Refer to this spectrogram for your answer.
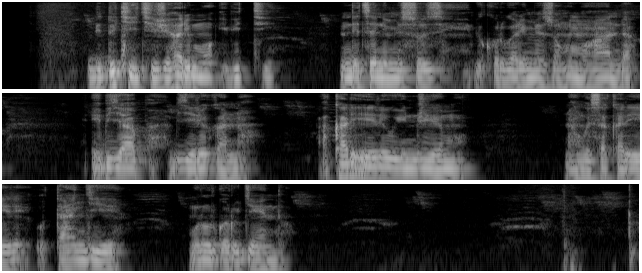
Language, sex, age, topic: Kinyarwanda, male, 18-24, government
